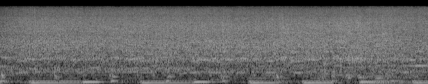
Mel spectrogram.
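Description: Mushrooms, carrot strips and spring onions sizzling steadily as they fry hard in a stainless-steel pan.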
